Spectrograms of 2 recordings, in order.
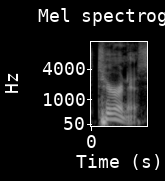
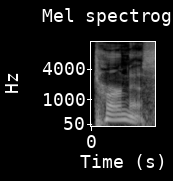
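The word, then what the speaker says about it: Ternus: But I think it's Tarenus, t e r n u s. He will become the it's just Turnus.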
